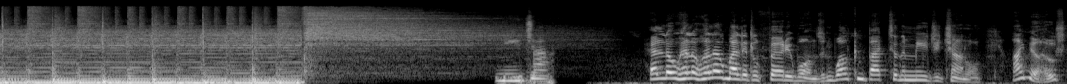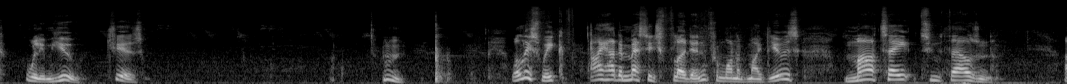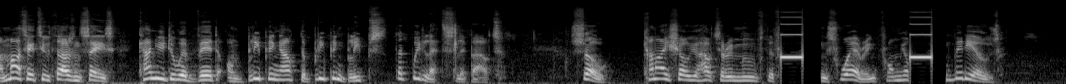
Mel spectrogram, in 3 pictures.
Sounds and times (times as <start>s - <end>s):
Speech: 5.0s - 5.6s, 6.5s - 12.2s, 14.4s - 14.8s, 15.8s - 20.7s, 21.3s - 26.4s, 27.0s - 31.4s
Beep, bleep: 29.2s - 29.4s, 30.4s - 30.7s.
